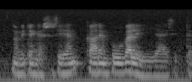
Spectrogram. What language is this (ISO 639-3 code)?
fin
